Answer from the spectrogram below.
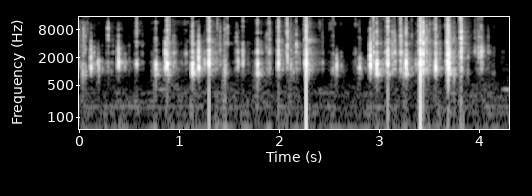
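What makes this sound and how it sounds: Long pink nails click the face buttons and tap the shell of a hollow, white plastic Xbox 360 gamepad. The result is a rapid, uneven stream of short, dry, bright clicks and taps with almost no low end, each dying away almost instantly.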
